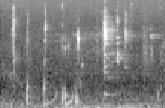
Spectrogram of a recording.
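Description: gulping water

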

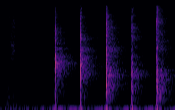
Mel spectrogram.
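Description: hand clapping

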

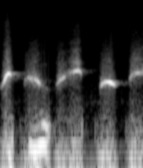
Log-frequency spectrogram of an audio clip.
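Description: person whistling a tune

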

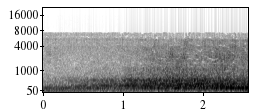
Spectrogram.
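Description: propeller airplane in flight

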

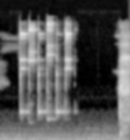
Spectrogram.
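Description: phone ringtone

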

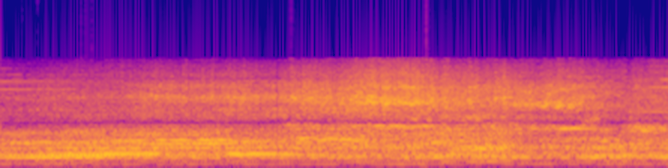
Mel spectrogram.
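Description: car speeding past

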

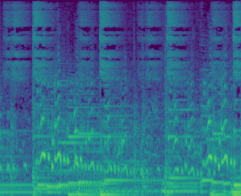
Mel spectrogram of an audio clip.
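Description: turkey gobbling

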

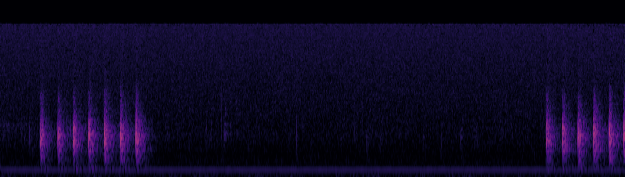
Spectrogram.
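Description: knocking on a door

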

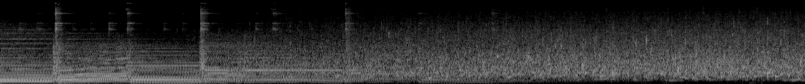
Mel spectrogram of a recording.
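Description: flowing stream water

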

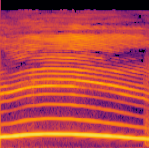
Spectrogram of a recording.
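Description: alarm siren sound effect

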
